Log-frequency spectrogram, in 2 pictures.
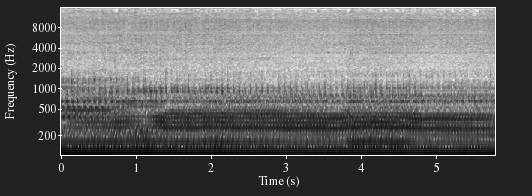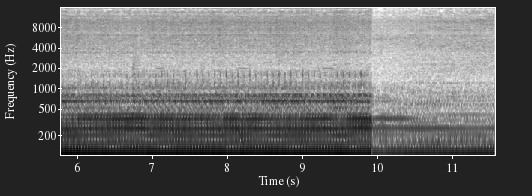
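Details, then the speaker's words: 2022+ Subaru WRX after installing an aftermarket resonated mid pipe with Y-pipe completing a full cat-back: steady rumbling idle with a raspy puffing edge, exhaust leak, audible at startup and idle, less noticeable once moving. "As you guys heard, there is a leak on the startup, especially. But, once you get to a idle, you can't really hear it as much, but or actually no, you I at idle and startup, you could hear it."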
